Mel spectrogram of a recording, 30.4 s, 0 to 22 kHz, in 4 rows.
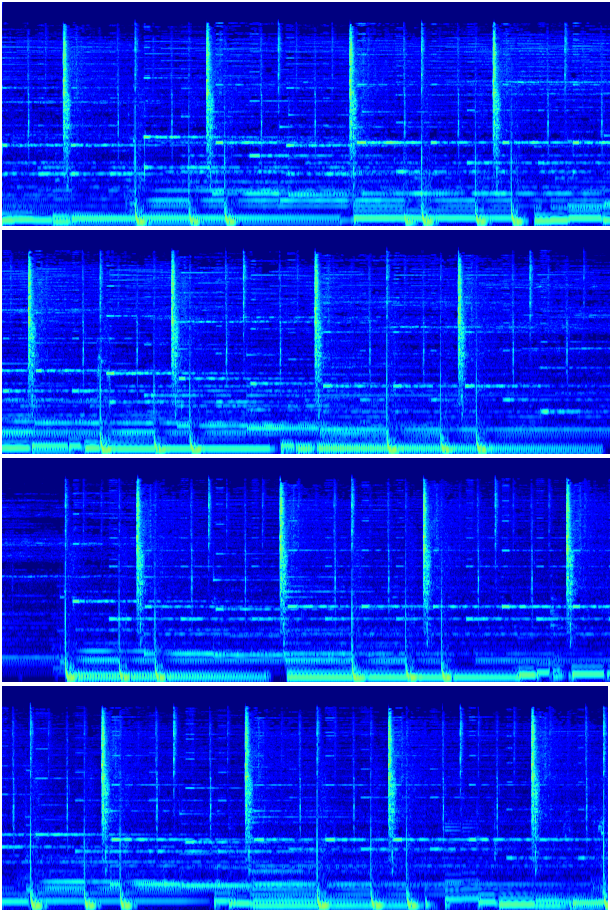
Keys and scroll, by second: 15.8 ].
